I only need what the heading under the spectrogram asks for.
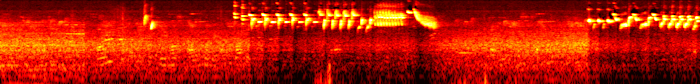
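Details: European goldfinch champion song, with a burst of fast, jingling twitters and a rising, sweeping note, a pause, then more rapid high trills over background hiss.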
